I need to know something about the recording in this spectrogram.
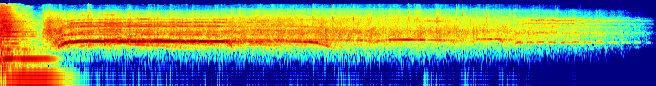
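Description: The recorded song's last held chord stops under a second in, giving way to audience applause with long, high cheering calls that slide down at their ends; the applause fades away toward the end.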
